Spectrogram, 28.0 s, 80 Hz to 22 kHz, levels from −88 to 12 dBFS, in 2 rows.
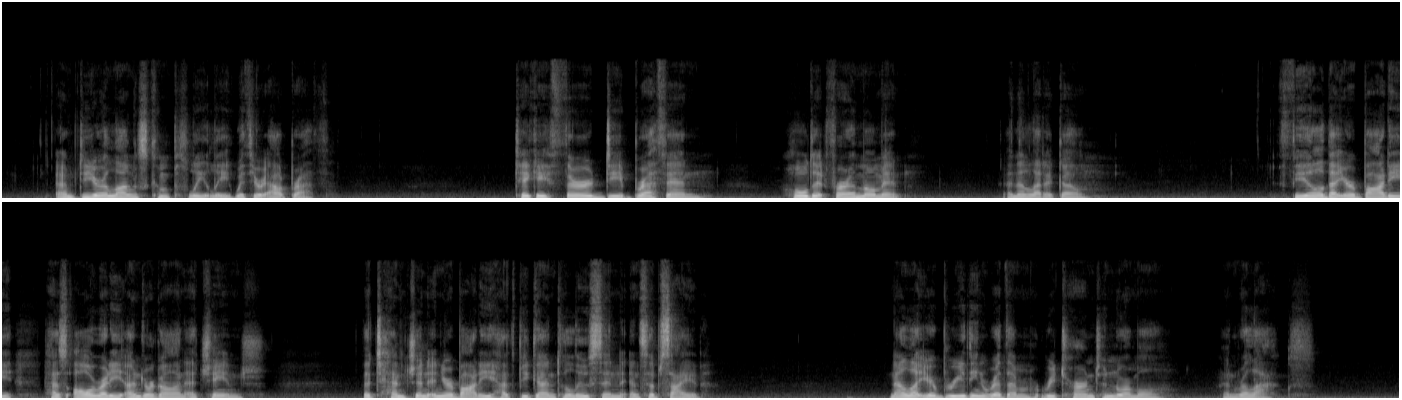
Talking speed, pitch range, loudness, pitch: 115 wpm, 170-195 Hz, -22 LUFS, 180 Hz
